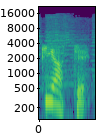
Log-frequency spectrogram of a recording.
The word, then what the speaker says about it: kwiaty: Polish word for flowers, plural, is kwiaty, spelled K-W-I-A-T-Y. Again, that's pronounced kwiaty.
